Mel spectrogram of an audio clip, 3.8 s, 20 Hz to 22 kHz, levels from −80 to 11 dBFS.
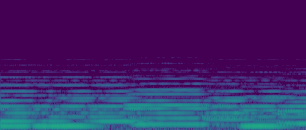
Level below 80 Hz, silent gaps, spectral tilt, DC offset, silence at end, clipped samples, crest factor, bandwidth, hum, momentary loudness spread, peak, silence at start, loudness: -58 dBFS; none; -11 dB/octave; under 0.1%; 0 s; under 0.1%; 12 dB; 4.2 kHz; none; 4 LU; -20 dBFS; 0 s; -33 LUFS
